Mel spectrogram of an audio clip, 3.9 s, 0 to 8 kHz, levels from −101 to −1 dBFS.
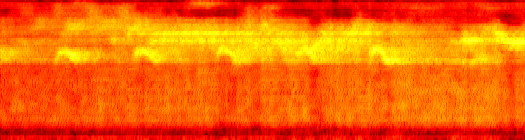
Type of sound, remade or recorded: remade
